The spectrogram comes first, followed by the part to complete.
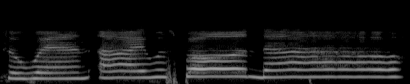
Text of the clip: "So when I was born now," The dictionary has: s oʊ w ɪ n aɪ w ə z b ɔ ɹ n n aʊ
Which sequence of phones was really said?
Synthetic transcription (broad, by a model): s oʊ w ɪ n aɪ w ə z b ɔ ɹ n n aʊ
